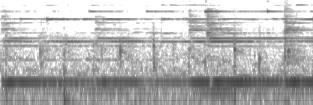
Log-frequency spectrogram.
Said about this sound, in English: Donkey trains. I remember the recurring sound of bells from the donkey trains carrying various loads along the trail.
